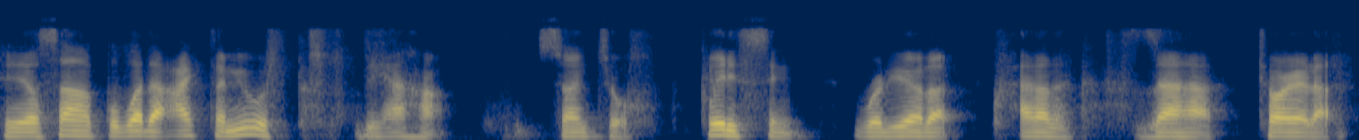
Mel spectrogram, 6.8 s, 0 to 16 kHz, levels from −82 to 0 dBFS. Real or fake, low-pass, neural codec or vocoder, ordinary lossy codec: fake; 7.2 kHz; codec, 16 kHz, 0.5 kbps, FunCodec, trained on Chinese and English, 25 frames a second; Opus, 32 kbps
